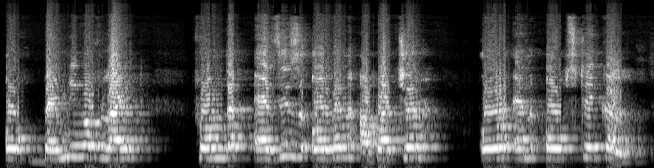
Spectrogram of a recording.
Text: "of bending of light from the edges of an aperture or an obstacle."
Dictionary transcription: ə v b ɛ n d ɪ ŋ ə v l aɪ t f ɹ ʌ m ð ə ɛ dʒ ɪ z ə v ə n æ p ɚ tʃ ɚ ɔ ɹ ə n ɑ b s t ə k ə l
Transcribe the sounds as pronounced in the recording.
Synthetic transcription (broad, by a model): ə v b ɛ n d ɪ ŋ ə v l aɪ t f ɹ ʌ m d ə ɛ z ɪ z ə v ə n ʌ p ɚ tʃ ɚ ɔ ɹ ə n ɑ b s t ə k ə l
